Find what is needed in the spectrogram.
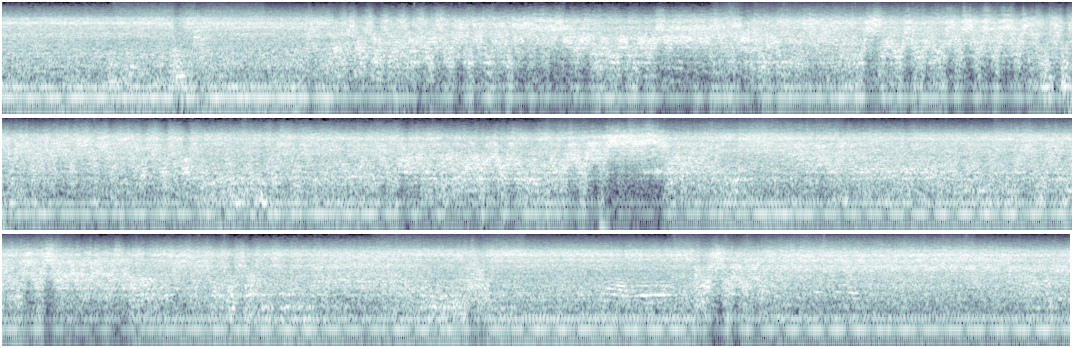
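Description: High-velocity dog dryer (force blower) running steadily, blowing air through its corrugated hose onto a wet dog's coat: a continuous rush of air over a steady low motor hum.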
